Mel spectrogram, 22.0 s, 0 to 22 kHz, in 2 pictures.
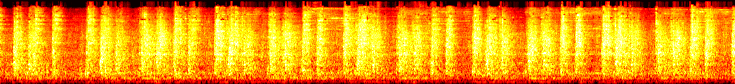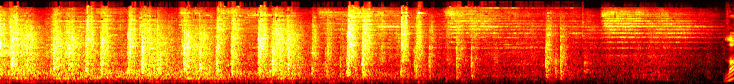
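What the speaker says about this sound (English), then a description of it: "Crossing at just after midday is VFLI-operated G1206 locomotive, number 61740, seen heading towards Dunkirk" A VFLI-operated G1206 diesel locomotive, number 61740, crosses a bridge with a loud, steady rumble and rhythmic wheel clatter throughout, plus faint squeals. It fades slightly toward the end.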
